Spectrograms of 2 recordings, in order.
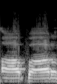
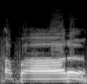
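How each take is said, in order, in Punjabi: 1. ਪਹਿਲਾ ਸਵਰ ਲੰਮਾ ਹੈ। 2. ਪਹਿਲਾ ਸਵਰ ਛੋਟਾ ਹੈ। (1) "ਇਸ ਨੂੰ ਆਪਾਰ ਨਹੀਂ ਪੜ੍ਹ ਦੇਣਾ" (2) "ਕੰਨੇ ਤੋਂ ਰਹਿਤ ਹੀ ਇਹਦਾ ਉਚਾਰਨ ਕਰਨਾ ਹੈ"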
